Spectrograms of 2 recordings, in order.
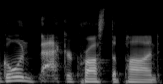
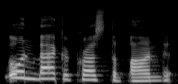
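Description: First: It is said in his normal accent. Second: It is said in a put-on British accent.

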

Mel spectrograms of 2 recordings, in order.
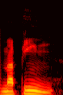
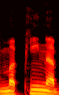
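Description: First: The final vowel is dropped entirely. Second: The final vowel is fully pronounced. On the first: "that final vowel disappears through a process called lenition" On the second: "what might be mappina"

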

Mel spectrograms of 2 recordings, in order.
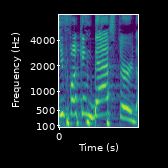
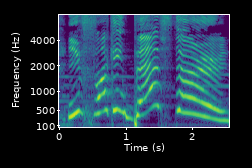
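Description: First: It is said with only a mild moan. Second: It is said with a strong, drawn-out moan.

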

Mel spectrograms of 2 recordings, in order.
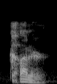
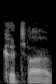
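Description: First: The name is said to sound like cutter. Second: The name is said to rhyme with guitar. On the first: The speaker calls it right. "It's cutter" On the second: The speaker calls it wrong. "Not Qatar, like guitar"

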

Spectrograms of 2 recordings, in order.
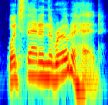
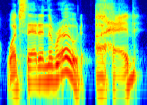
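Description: First: It runs on smoothly with no pause before "ahead". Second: A pause splits it so the end sounds like "a head". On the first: It asks about an object lying ahead on the road. "The driver will calmly, you know, respond" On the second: It asks whether a human head is lying on the road. "then the driver is going"

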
